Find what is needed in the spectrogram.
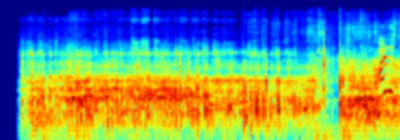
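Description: Skateboard wheels rolling on concrete pavement with a steady gritty rumble. Near the end come a sharp clack as the board pops off the curb in an ollie, a brief lull while it is in the air, and a second clack as it lands, after which the rolling resumes.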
